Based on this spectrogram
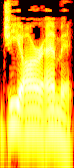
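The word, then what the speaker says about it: громить: common prefix po and the verb gromit, gromit pronounced grmit, meaning to destroy, to wreak havoc, to demolish violently.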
